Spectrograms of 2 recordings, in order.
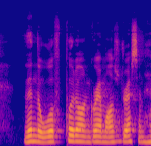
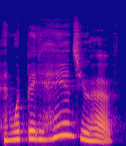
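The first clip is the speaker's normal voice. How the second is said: put-on little girl exclaiming; 6 semitones higher than usual.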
